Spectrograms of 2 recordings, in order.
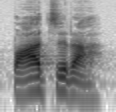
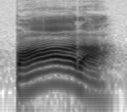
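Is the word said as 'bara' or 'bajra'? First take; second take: bajra; bara. First: It is said with a j sound before ra. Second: It is said with two syllables, without a j sound. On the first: This is the original Sanskrit pronunciation. The speaker calls it right. "원래 발음은 바즈라라고 합니다" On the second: This is the Korean reading passed through Chinese characters. The speaker calls it wrong. "바라라고 됐는데 뭘 바라라는 뜻이 아니라"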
